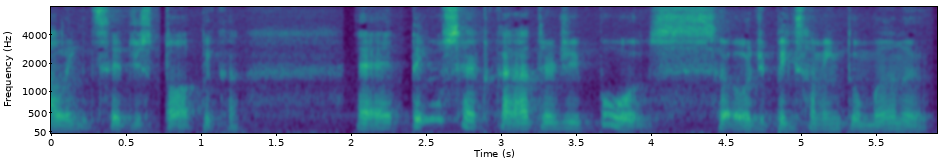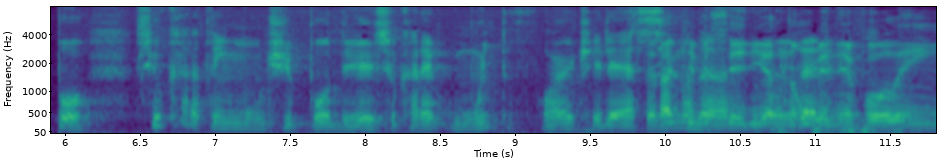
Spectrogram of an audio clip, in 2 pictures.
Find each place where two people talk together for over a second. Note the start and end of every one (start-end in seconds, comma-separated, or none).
9.7-11.1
